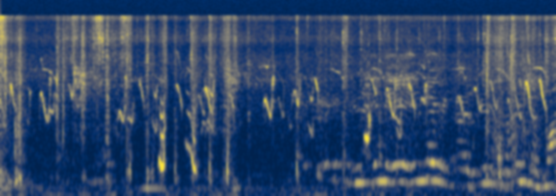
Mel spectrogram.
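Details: Newly hatched teetar chicks at feeding time: a busy stream of thin, falling peeps from several birds, joined midway by a lower, wavering, drawn-out tone.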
